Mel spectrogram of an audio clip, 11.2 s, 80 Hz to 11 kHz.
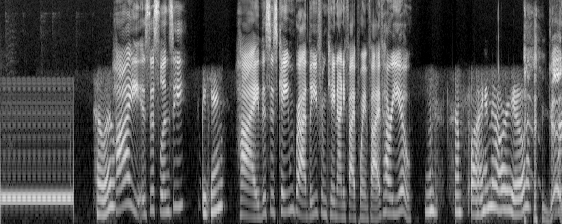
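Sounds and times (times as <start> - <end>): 
steady loud telephone dial tone: 0.0 - 1.5
speech: 1.9 - 11.2
laughter: 10.5 - 11.2.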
